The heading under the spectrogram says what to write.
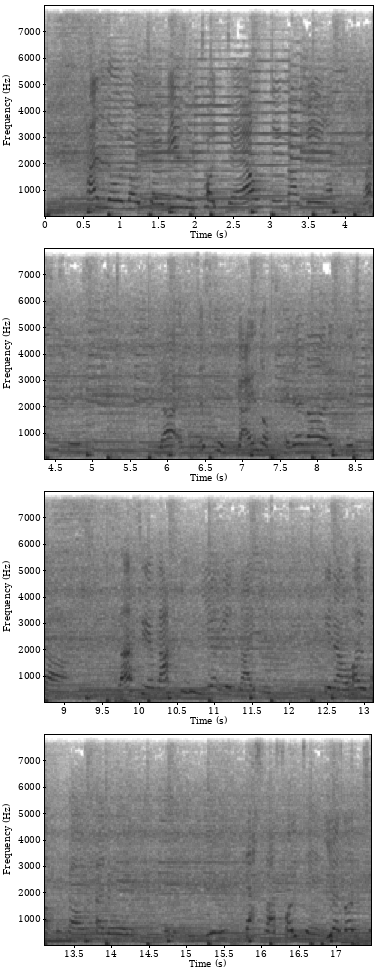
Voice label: jingle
